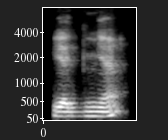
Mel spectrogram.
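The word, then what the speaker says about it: यज्ञ: So, ya, ja, nya. Yagna. So, if you can see in the English transcription, ya, iji, ja, and nya. Yagna. So, pay attention to that.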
